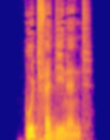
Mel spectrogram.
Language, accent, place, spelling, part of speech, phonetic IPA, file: German, Germany, Berlin, gutverdienend, adjective, [ˈɡuːtfɛɐ̯ˌdiːnənt], De-gutverdienend.ogg
- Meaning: well-paid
